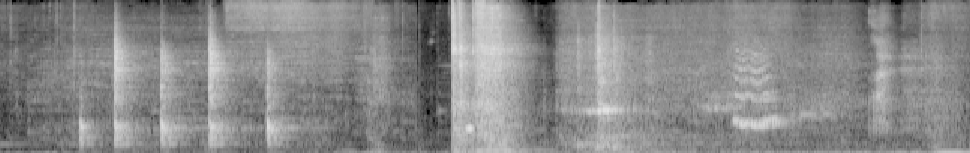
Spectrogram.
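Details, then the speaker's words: Electrolux washer-dryer knocking during the wash, a problem it has had for a long time. Heavy hollow thumps about three per second, then tub rumble. The cause is a cracked drum pulley where the belt fits, loose on its shaft; a replacement must be ordered by model. "здесь шкиф разбит куда ремень надевается видите он болтается и вот это вот оно даёт звук"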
